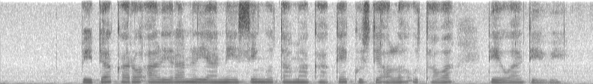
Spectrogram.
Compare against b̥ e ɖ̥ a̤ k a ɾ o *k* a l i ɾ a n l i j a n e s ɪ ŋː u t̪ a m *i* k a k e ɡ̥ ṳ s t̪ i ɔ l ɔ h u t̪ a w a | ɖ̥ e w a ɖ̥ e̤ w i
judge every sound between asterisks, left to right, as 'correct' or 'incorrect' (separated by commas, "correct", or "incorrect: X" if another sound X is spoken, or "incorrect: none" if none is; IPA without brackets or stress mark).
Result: incorrect: ʔ, incorrect: a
